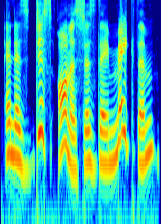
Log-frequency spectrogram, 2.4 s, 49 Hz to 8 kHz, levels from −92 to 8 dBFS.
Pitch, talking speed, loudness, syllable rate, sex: 235 Hz, 175 wpm, -17 LUFS, 3.9 syllables/s, female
